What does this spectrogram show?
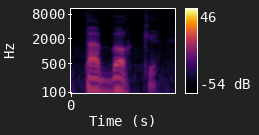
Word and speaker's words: pabog: Mais la plus plausible serait que le nom vient d'un mot micmac, une déformation de pabog, qui se prononce pabok, et qui signifie nappe d'eau au mouvement peu sensible.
